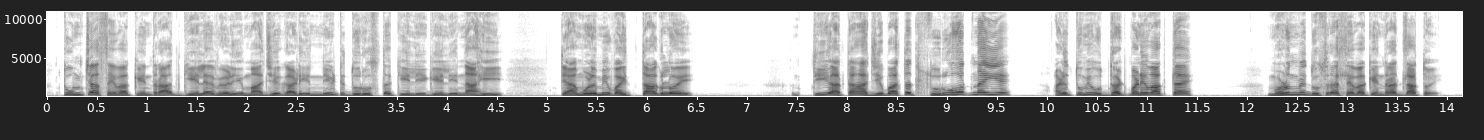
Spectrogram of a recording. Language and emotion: Marathi, angry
